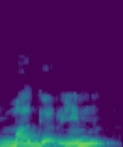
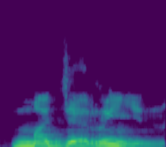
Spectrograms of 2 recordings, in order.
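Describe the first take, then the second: First: The middle consonant is a hard G sound. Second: The middle consonant is a soft J sound. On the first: The speaker calls it wrong. "you don't say margarine" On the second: The speaker calls it right. "the G takes the sound J"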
